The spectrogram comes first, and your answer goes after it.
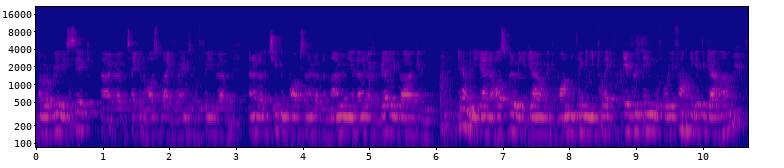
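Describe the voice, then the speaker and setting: A man's voice: medium pitch, little pitch movement, very fast, hardly any pauses. An Australian man giving a motivational speech, telling his life story earnestly with bits of humor. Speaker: motivational speaker. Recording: echoey hall, distant mic, noisy.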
